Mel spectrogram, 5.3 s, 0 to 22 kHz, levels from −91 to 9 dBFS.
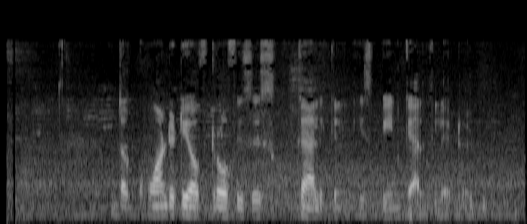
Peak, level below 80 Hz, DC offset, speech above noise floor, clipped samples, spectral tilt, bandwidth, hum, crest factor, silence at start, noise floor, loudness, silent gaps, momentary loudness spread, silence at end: -12 dBFS; -74 dBFS; under 0.1%; 22 dB; under 0.1%; -4 dB/octave; 11.5 kHz; none; 20 dB; 0.2 s; -53 dBFS; -31 LUFS; none; 25 LU; 0 s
